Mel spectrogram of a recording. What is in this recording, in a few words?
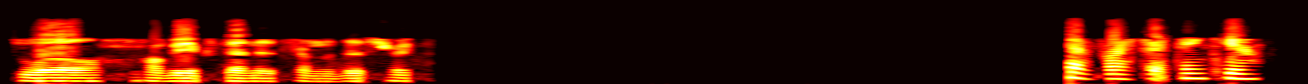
South Scottsdale Sheriff, scanner audio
